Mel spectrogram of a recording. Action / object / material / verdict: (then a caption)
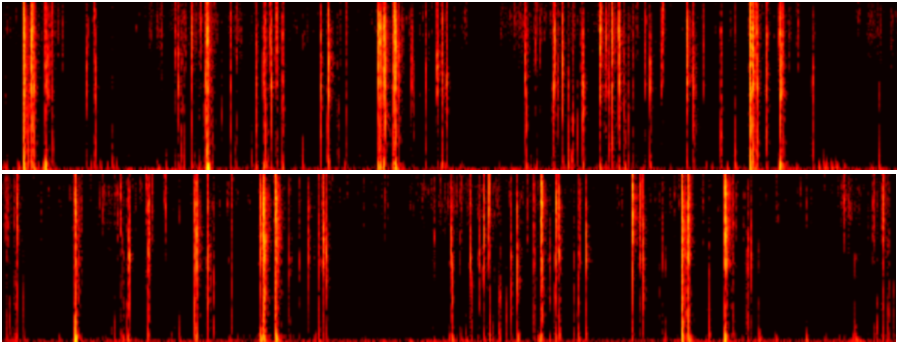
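scrape / thin kraft paper sheet / paper / none. A single thin, crumpled sheet of brown kraft paper is held in both hands and squeezed and crinkled with the fingertips and thumbs. Dense, irregular crackles and crisp snaps fill the clip in clustered bursts, sharp and bright against a low, steady rumble underneath.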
